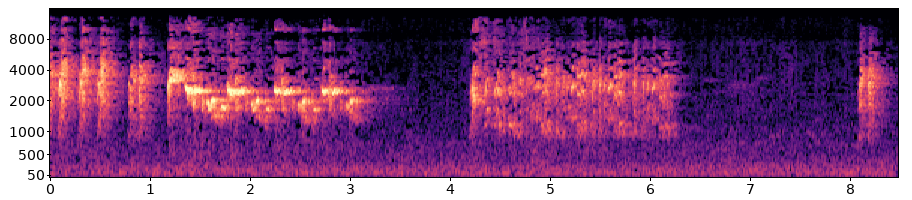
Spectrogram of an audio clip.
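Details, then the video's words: Song of a tamed bulbul, smooth yet harsh-voiced, for teaching chicks: rough scratchy bursts, a brief clear warbled whistle, then a long raspy chattering passage and a short gap. "بلبل المطوعة سلسة وصوت خشن رهيب لتخريج الافراخ"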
